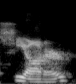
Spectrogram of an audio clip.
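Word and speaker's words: CEOTR: on our fleet that i operate it's called sea otter which is actually spelled c-e-o-t-r okay i forget what the acronym stands for pronounce the otter but anyway you can look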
